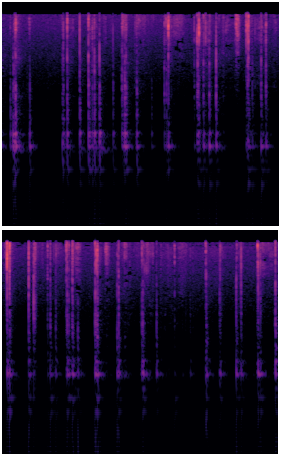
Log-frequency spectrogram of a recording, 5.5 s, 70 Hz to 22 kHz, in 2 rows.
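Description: Long red-painted nails tap and scratch the green striped rind of a large whole uncut watermelon. The result is a rapid, uneven series of quiet, hollow, woody taps with a mid-pitched tone around 550 Hz, mixed with faint bright scratching. Each tap dies away almost instantly.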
